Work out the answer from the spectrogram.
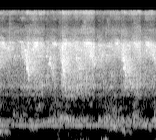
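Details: Partridge chicks, known locally as Dakani teetar, make shrill, downward-sliding peeps repeated about every half second in an overlapping chorus. A faint steady hum and a few low knocks sit beneath them.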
